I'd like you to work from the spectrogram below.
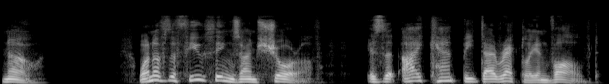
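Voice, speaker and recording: A man's voice: medium pitch, big pitch swings, a little slow, dry recording, clean studio sound, pitched above the performer's own voice. A man voicing Ethan, an earnest, modest young male hero in a fantasy audiobook.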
